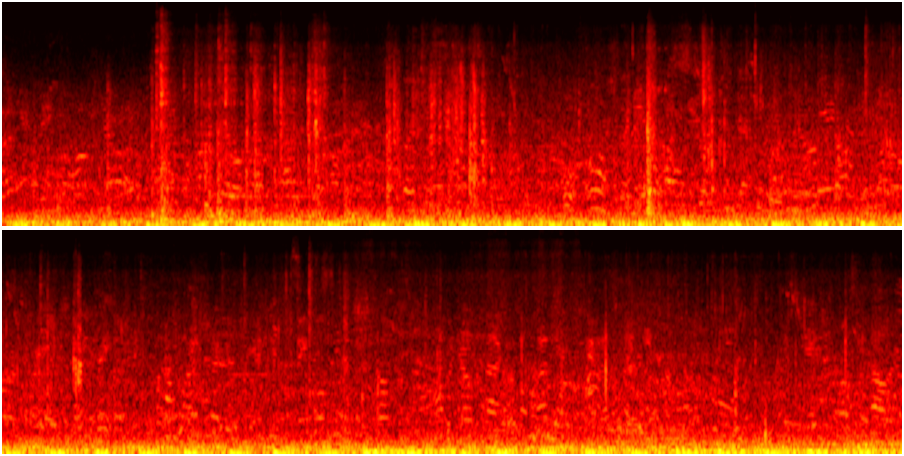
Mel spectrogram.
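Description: A crowd of people chatters around outdoors.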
